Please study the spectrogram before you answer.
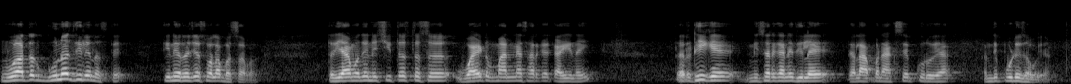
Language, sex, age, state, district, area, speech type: Marathi, male, 45-60, Maharashtra, Jalna, urban, spontaneous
